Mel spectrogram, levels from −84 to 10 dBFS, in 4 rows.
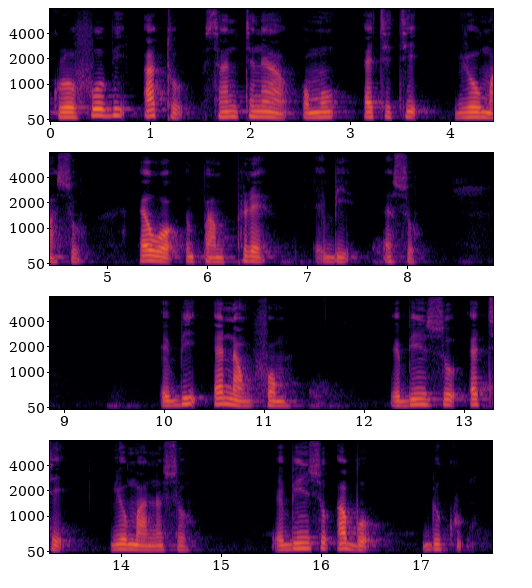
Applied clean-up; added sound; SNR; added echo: none; none; none; none.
